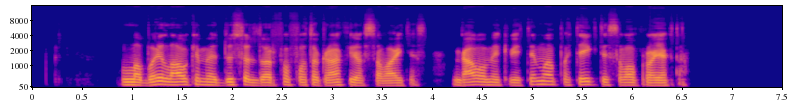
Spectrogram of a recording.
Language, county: Lithuanian, Alytus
